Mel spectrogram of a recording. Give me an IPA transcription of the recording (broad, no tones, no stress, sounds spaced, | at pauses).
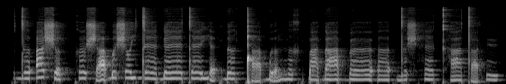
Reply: d ə ʔ a ʃ ə̰ kː œ ʃ a̰ ɓ ə ʃ ʌ j d ɛː ɠ ɛː t ɛː j ɛ̰ ʔ ɗ ə ǃ a̰ ɓ ə̰ ŋ ə x k͡p a ɗ a ɓ œː ʔ ɜː ʔ d ɜ ʃ h ɛː kʰ a t a̰ x y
